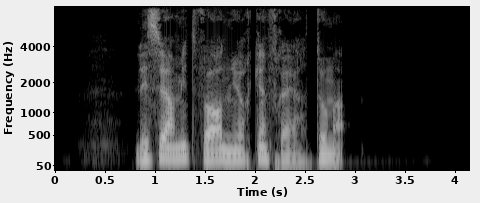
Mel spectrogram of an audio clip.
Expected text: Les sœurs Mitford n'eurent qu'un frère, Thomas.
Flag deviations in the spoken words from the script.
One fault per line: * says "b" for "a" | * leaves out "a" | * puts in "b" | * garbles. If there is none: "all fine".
all fine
